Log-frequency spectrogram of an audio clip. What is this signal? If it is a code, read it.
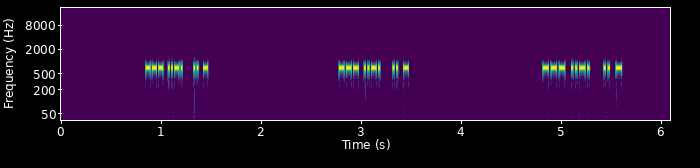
Morse code, heard as a keyed tone, about 69 wpm, 700 Hz. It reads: OF IT OF IT OF IT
